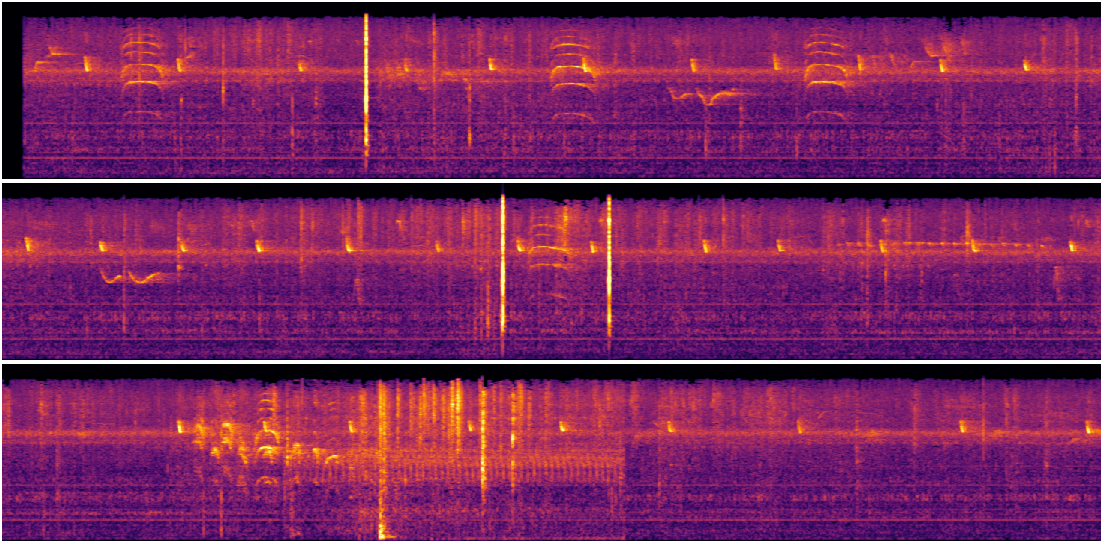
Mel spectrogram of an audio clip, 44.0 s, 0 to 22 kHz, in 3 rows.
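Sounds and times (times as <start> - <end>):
faint steady hum: 0.3 - 43.9
birds warbling: 31.5 - 37.6
sharp clicks: 33.0 - 37.6.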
